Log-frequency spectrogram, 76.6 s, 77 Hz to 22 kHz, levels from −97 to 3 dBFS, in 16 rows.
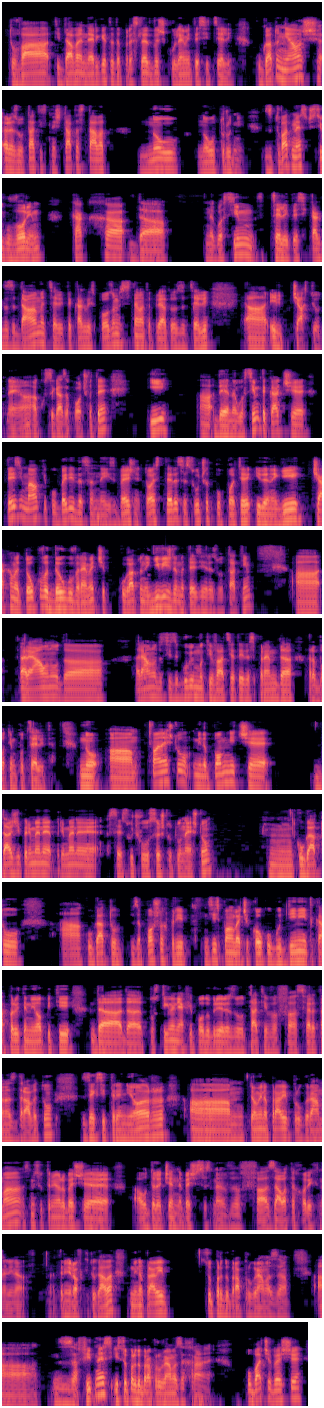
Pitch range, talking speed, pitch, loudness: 90-110 Hz, 140 wpm, 95 Hz, -26 LUFS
